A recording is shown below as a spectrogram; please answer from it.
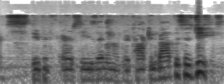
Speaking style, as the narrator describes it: muttered

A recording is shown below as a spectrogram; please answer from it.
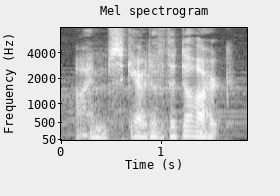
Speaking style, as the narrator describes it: whispered Harrow

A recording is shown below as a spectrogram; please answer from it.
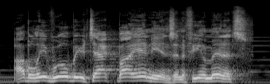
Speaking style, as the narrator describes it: Smith screaming at the top of his lungs

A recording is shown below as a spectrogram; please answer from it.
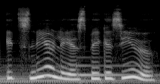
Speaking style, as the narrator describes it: laughed Cow

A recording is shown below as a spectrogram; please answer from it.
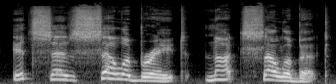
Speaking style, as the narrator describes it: He cried out

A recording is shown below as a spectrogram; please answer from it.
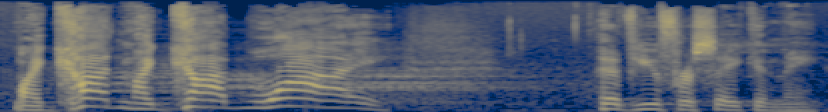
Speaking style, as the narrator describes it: Jesus screams

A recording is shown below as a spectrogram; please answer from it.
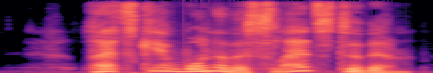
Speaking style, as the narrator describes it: whispered

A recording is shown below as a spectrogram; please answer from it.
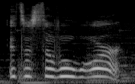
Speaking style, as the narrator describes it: shouted Jonathan

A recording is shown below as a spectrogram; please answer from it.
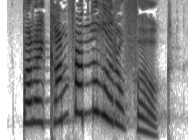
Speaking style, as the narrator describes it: she cried

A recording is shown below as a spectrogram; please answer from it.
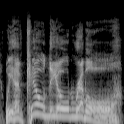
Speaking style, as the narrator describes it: the redcoats shouting

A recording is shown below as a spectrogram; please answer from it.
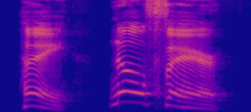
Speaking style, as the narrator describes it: barked Ajax

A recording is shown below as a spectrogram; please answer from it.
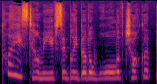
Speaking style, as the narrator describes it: begged Samantha

